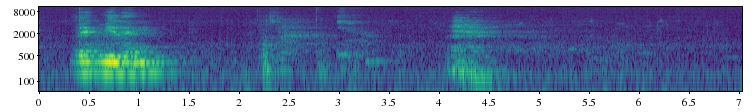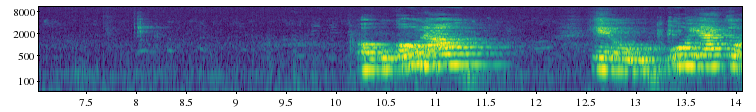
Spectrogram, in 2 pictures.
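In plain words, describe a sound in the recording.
A middle-aged woman speaks slowly into a microphone, with pauses.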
